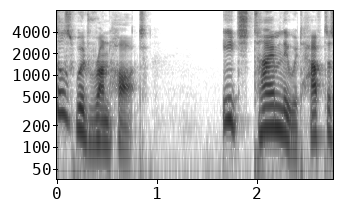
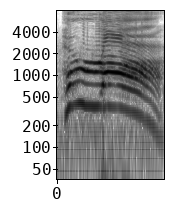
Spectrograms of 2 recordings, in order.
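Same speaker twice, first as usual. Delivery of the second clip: long, loud, high cheer; triumphant; 16 dB louder than usual. A narrator's reading. James over the hilltop, cheering in triumph. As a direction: let out a soaring cheer. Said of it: "he puffed triumphantly".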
